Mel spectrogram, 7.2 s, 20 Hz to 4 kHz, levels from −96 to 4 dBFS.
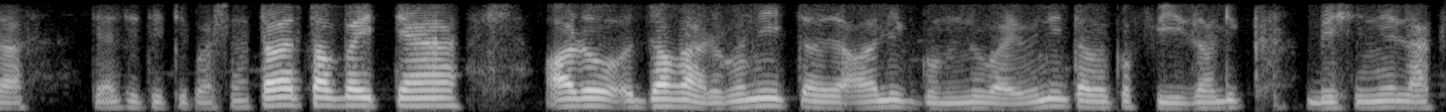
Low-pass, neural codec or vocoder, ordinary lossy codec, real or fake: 3.6 kHz; none; none; real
